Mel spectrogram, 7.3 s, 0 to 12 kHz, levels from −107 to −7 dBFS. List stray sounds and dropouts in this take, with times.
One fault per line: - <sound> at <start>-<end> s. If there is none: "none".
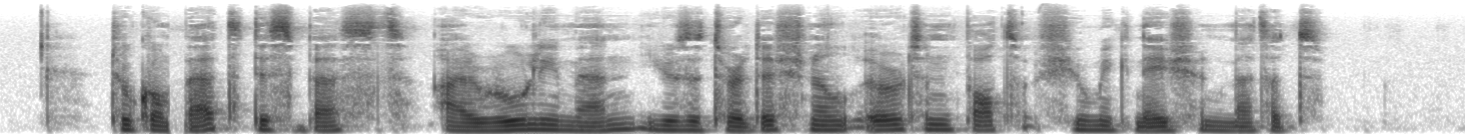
- dropout at 0.8-0.9 s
